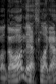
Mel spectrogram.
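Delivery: put-on old-timey 1940s-style man voice. Speaker about to read the back of a borrowed Blu-ray: 1940s guy voice. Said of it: "1940s guy voice".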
